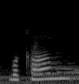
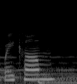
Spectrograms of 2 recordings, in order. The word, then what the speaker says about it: Wacom: had originally wanted a uh a 22 in Wacom or wcom I heard it pronounced both ways so I'm never sure how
